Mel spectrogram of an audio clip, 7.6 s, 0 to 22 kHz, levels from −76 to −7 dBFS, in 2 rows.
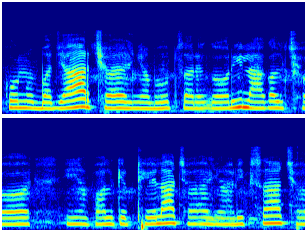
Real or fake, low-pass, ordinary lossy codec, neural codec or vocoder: real; none; none; none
